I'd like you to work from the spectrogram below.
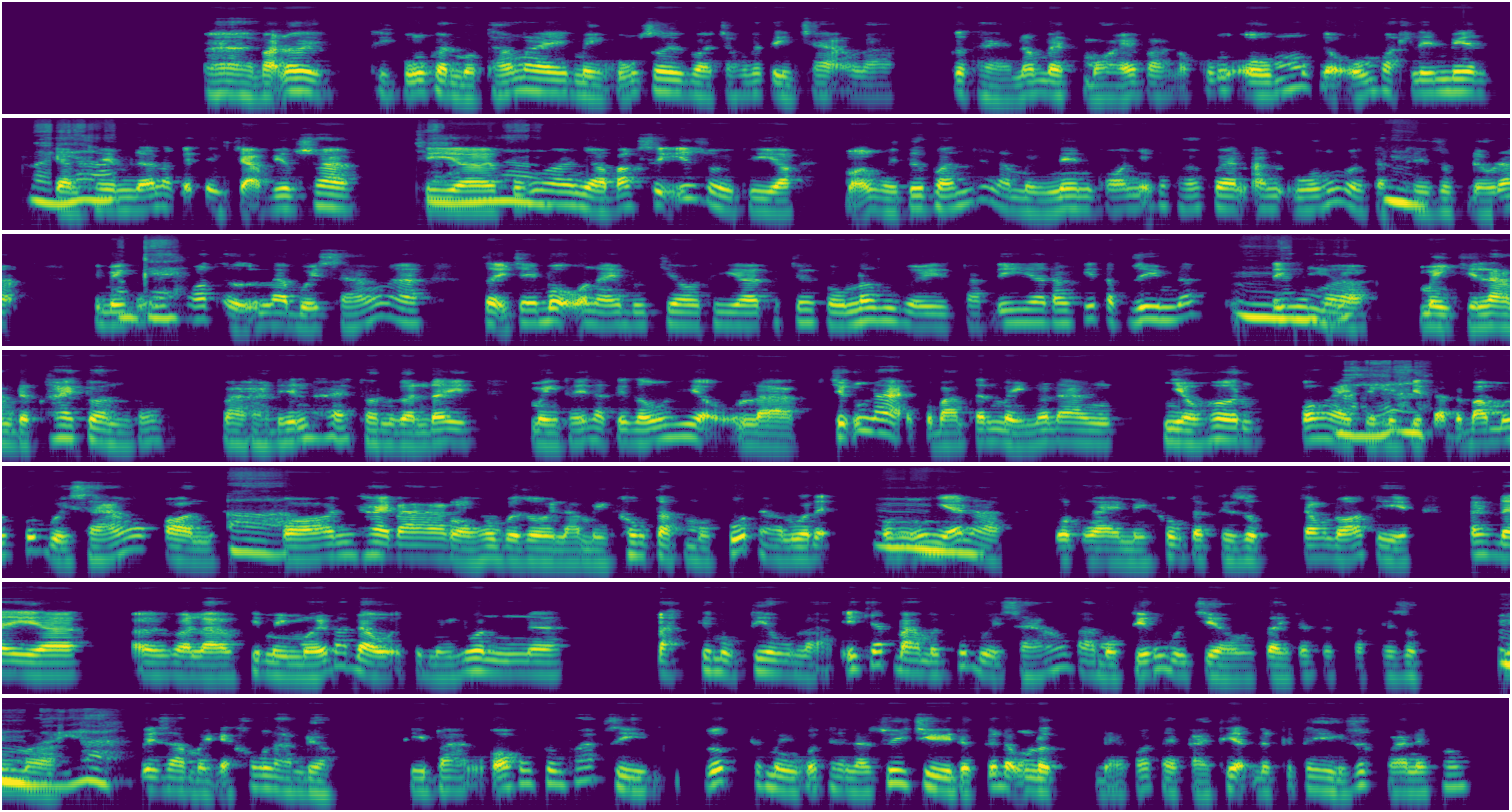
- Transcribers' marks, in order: tapping; laughing while speaking: "và"; other background noise
- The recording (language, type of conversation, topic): Vietnamese, advice, Làm sao để giữ động lực khi đang cải thiện nhưng cảm thấy tiến triển chững lại?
